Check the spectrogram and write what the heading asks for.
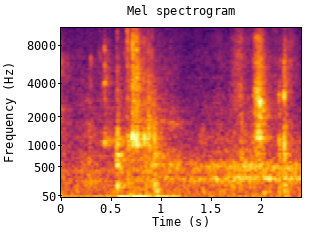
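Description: Faint handling of paper and cardstock on a desk: soft rustles and light taps as sheets are moved and set down, a brief one about half a second in and another near the end.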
